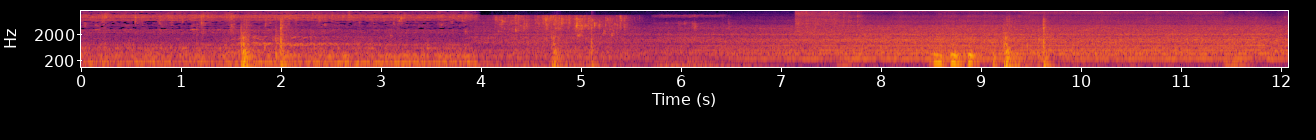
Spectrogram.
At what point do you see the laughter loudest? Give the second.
9 s.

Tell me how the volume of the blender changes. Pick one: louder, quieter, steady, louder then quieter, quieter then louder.
louder.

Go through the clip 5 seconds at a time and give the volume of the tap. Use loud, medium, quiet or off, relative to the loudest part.
loud, medium, medium.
